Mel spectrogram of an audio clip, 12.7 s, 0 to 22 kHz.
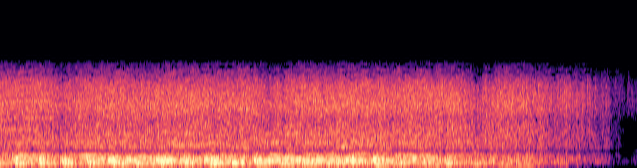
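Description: Orchestral closing theme music of a 1948 radio drama, heard through a narrow-band old broadcast recording and fading out over the last few seconds.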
